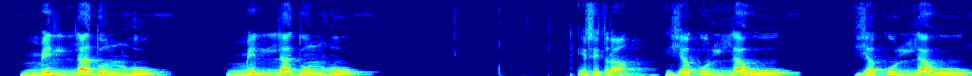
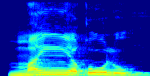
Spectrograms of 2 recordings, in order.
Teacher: नून साकिन के बाद लाम है तो यहाँ पर गुन्ना नहीं होगा, बल्कि हम इसको बग़ैर गुन्ना के पढ़ेंगे।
